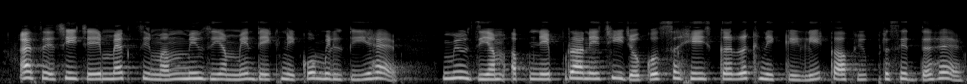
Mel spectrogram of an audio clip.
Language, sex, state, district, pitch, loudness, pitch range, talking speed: Hindi, female, Uttar Pradesh, Varanasi, 250 Hz, -23 LUFS, 235-270 Hz, 135 wpm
